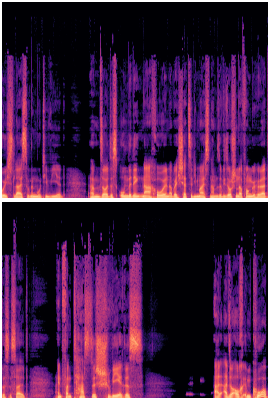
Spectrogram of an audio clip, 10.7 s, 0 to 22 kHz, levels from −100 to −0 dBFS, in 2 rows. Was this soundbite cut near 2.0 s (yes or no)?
yes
